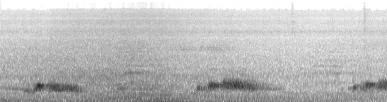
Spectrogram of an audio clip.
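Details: Spotted dove lure call used as a decoy. Mellow, hollow coos repeat in phrases roughly every three seconds over a low rumbling background hum.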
